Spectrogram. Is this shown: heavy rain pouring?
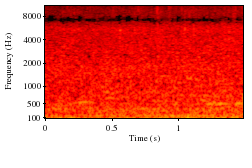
yes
